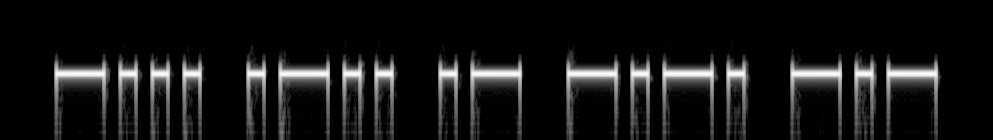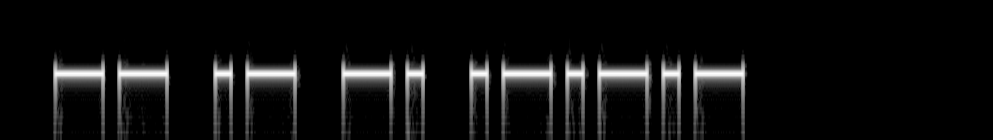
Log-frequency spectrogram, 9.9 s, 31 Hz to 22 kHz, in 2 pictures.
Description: Morse code, heard as a keyed tone, about 15 wpm, 700 Hz. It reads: BLACK MAN.
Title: Sentences from Top 1000 Words - Review Part 2 - 15wpm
